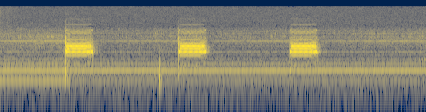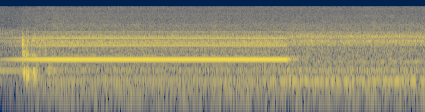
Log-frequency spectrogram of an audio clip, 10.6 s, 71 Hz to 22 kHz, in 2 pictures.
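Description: NOAA Weather Radio broadcast through a weather alert radio: three short screeching digital SAME data bursts about 1.4 s apart, the end-of-message code closing the previous alert. After a short pause, a steady alert tone sounds for about three seconds, signalling the next alert, a flash flood watch.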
